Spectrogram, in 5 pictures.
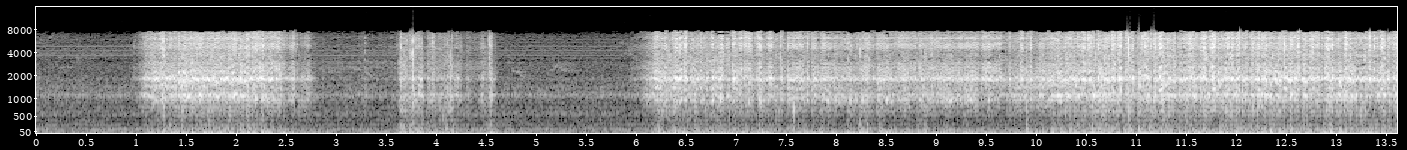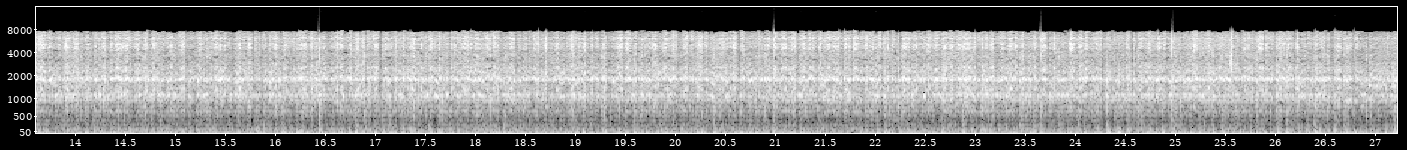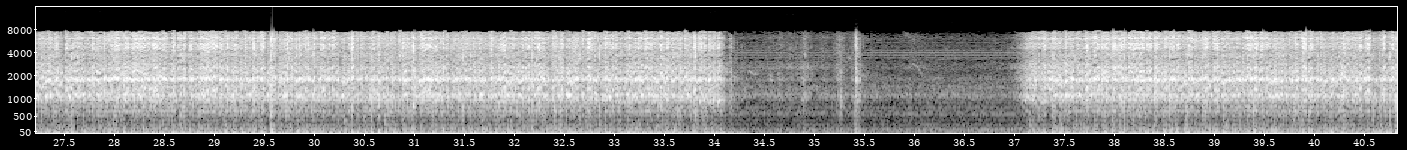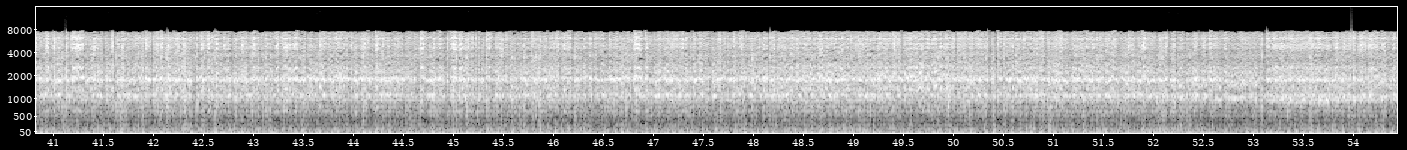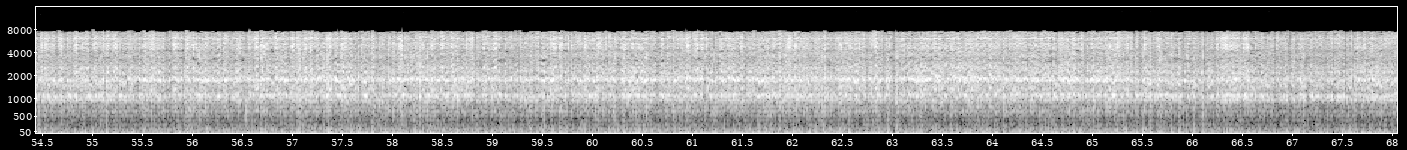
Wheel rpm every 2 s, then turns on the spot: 50, 40, 10, 80, 80, 150, 160, 160, 160, 160, 160, 160, 160, 130, 160, 160, 160, 20, 50, 160, 160, 160, 160, 160, 160, 160, 140, 150, 170, 160, 160, 160, 160, 140.
4-6 34-36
